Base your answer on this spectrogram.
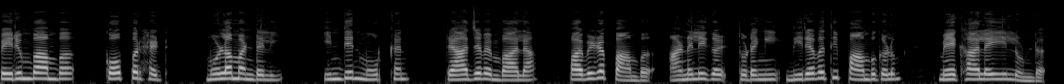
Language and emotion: Malayalam, neutral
